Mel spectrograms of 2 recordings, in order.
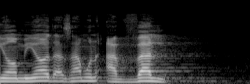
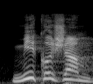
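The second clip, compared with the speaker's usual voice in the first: higher, louder threat; Pharaoh threatening; 6 semitones higher, 4 dB louder, slower than usual. Retold or imitated. Preacher voicing Pharaoh threatening to kill them. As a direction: bark the threat as a tyrant. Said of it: "فرعون میگه".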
